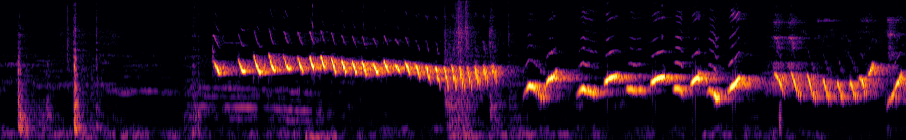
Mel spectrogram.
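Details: White-rumped shama singing aggressively to goad another shama into reply. A few clicks precede a sustained buzzy rattling trill, followed by varied looping whistled phrases that bounce up and down in quick succession.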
